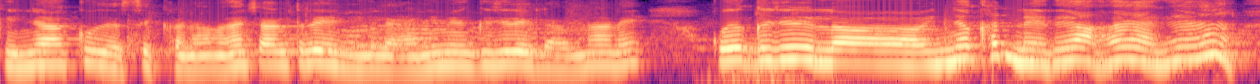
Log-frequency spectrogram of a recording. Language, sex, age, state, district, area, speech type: Dogri, female, 30-45, Jammu and Kashmir, Samba, rural, spontaneous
